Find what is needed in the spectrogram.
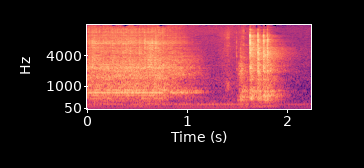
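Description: Motor of a Bottle-Matic round-bottle labeling machine running a labeling cycle, a steady whir with a fixed whine, winding down and stopping about a second in. Near the end comes a short clatter of clicks and knocks as the labeled bottle is handled out of the machine.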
